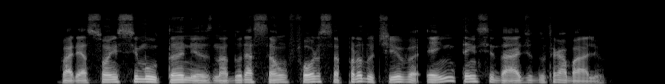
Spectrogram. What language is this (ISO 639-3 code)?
por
